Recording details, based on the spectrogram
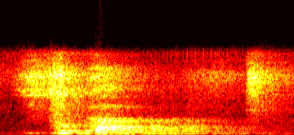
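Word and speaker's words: Tsuga: उदाहरण के तौर पे सुग्गा, टी साइलेंट है, जिम्नोस्पर्म का नाम है।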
